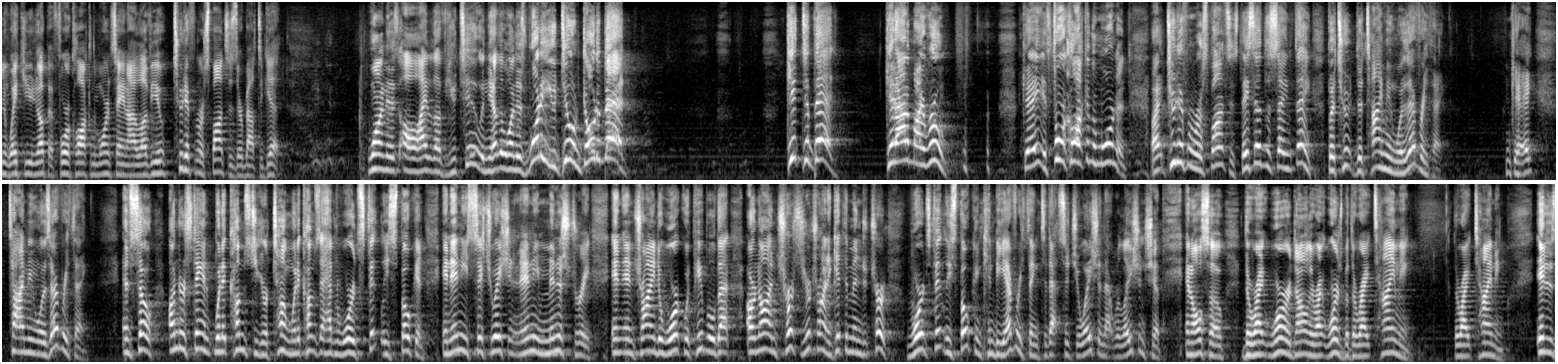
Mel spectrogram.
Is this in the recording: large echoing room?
yes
